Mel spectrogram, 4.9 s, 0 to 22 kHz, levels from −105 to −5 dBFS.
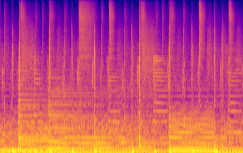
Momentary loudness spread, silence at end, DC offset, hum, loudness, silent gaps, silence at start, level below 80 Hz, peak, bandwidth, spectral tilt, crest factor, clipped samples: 5 LU; 0 s; under 0.1%; none; -14 LUFS; none; 0 s; -14 dBFS; 0 dBFS; 18.5 kHz; -6.5 dB/octave; 12 dB; under 0.1%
